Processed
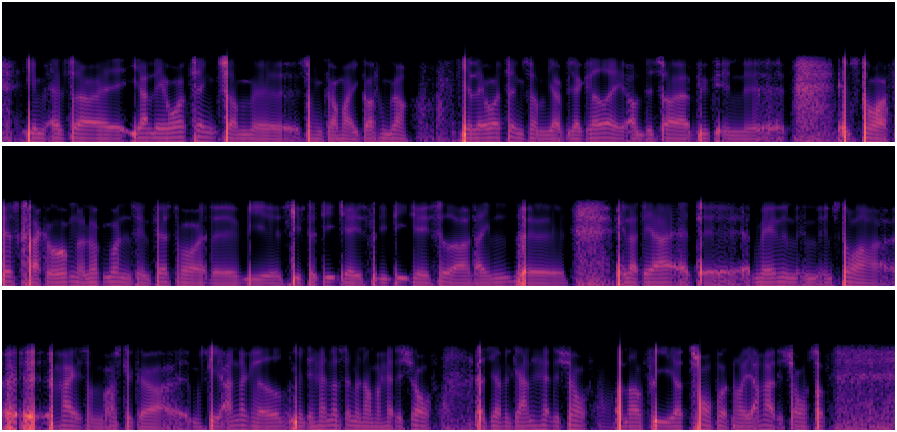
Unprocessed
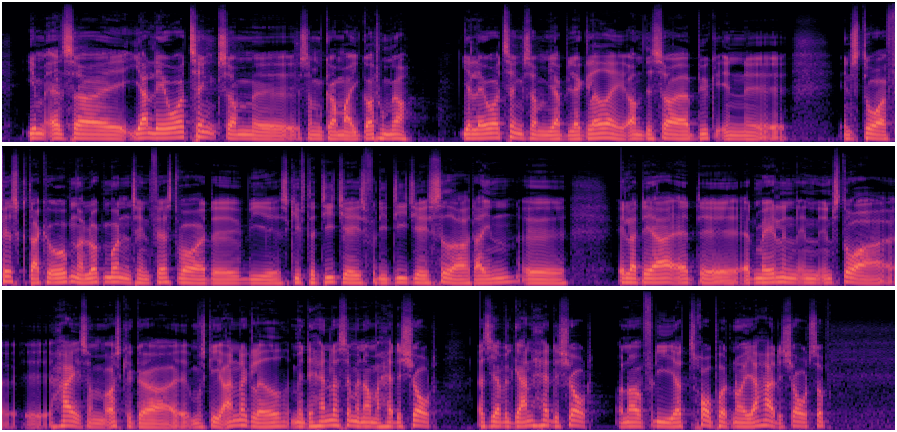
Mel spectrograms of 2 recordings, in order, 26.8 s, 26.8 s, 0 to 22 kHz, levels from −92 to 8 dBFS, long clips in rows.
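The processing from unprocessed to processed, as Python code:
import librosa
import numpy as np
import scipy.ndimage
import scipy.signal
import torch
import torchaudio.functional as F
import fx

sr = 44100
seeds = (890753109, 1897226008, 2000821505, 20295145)

y = fx.lpc_vocoder(x, sr, seeds[0], excitation='pitch_kept', order=8)
y = fx.peak_eq(y, sr, hz=1000.0, db=8.5, octaves=1.3, at=(7.5, 9.62))
y = fx.gate_flip(y, sr, shuts_db=-22.0, range_db=-31)
y = y * 10.0 ** (10.5 / 20.0)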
